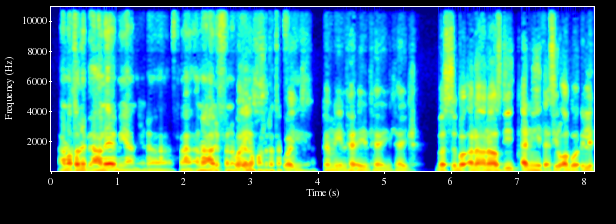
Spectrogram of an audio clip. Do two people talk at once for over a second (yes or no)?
yes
